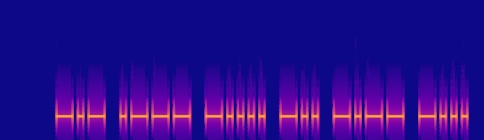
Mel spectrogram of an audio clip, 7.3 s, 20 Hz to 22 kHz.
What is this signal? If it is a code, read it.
Morse code, heard as a keyed tone, about 15 wpm, 700 Hz. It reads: KJ6DYB
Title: USA Callsign DE Callsign 15wpm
